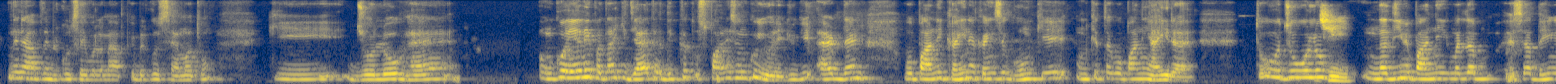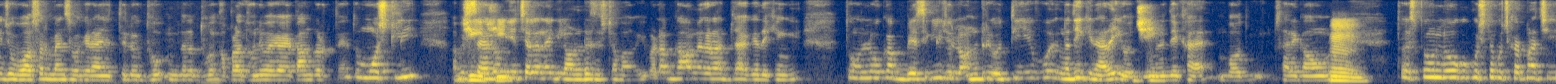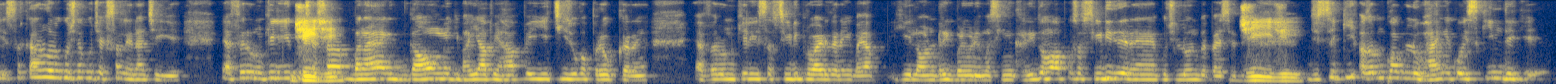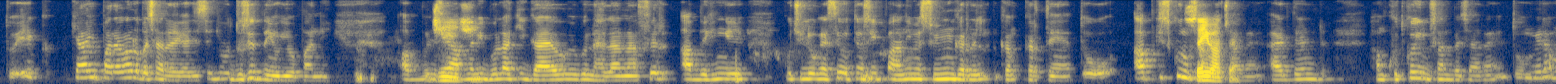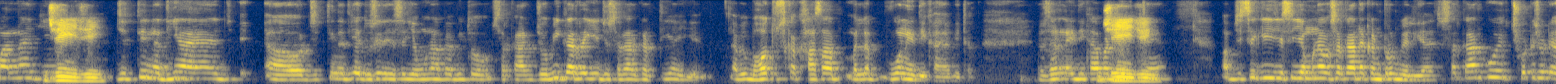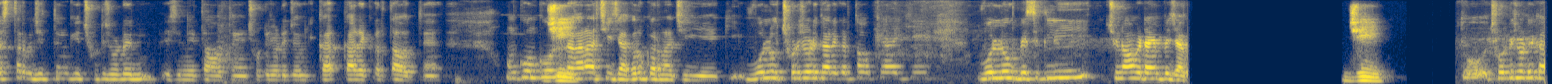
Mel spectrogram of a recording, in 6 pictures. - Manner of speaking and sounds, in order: other background noise; in English: "एट द एन्ड"; other noise; static; in English: "वॉशर मैन्स"; in English: "मोस्टली"; in English: "लॉन्डरी सिस्टम"; in English: "बट"; in English: "बेसिकली"; in English: "लॉन्ड्री"; in English: "एक्शन"; in English: "सब्सिडी प्रोवाइड"; in English: "लॉन्ड्री"; in English: "सब्सिडी"; in English: "लोन"; in English: "स्कीम"; in English: "स्विमिंग"; in English: "एट द एन्ड"; in English: "रिजल्ट"; in English: "बट"; in English: "कंट्रोल"; in English: "बेसिकली"; in English: "टाइम"; distorted speech
- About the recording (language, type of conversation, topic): Hindi, unstructured, जल संरक्षण क्यों ज़रूरी है?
